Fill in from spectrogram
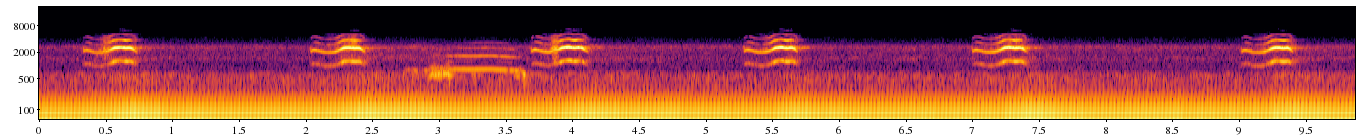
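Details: Tawny owls calling outside an owl box, six crisp, bright calls repeated roughly every one and a half seconds, with a lower, drawn-out second call briefly overlapping near the middle; constant low background hum.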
